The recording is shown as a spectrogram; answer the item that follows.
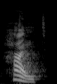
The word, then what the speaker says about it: height: weight freight rain height notice that height is an irregular pronunciation that does not follow this rule height bill is eight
